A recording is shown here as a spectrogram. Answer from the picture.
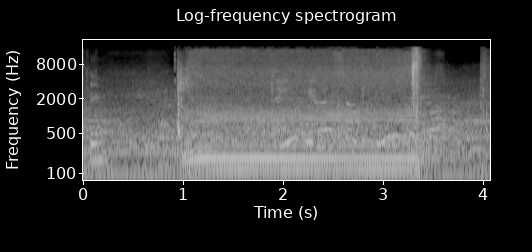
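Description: Electric balloon inflator running for about two seconds, filling a white 350 twisting balloon. It is a steady hum with a rush of air, starting and cutting off abruptly.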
